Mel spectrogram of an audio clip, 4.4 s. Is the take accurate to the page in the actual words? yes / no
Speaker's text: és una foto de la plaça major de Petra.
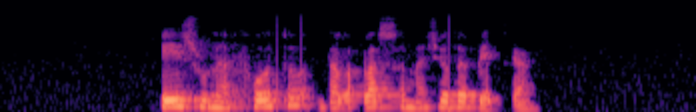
yes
